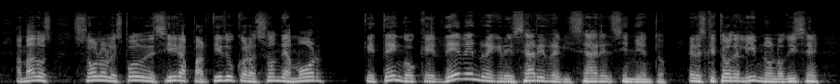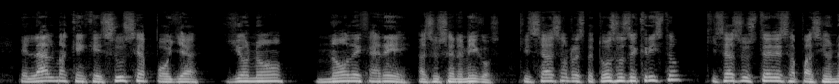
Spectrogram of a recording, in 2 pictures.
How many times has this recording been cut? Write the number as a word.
two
